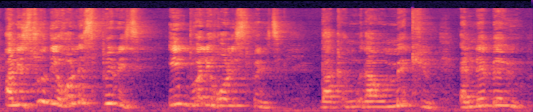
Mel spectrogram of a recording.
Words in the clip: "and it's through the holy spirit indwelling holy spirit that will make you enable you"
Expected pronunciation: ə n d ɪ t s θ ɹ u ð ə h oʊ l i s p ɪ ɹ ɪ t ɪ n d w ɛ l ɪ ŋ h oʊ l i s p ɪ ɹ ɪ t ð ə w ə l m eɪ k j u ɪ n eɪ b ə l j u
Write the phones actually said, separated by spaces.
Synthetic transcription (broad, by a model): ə n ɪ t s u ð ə h oʊ l i s p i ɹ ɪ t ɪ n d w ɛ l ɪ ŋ h oʊ l i s p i ɹ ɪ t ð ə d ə w m eɪ k j u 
